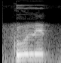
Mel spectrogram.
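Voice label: "kulit", Indonesian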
